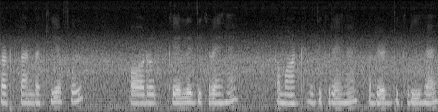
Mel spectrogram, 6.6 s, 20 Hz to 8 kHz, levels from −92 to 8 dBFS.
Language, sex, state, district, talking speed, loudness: Hindi, female, Chhattisgarh, Balrampur, 155 wpm, -19 LUFS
